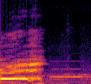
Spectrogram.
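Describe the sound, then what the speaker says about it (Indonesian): A goat in a pen at a livestock farm near Bogor lets out a single loud, close, wavering bleat that cuts off sharply, leaving a quiet background. "Ini kambingnya masih banyak."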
